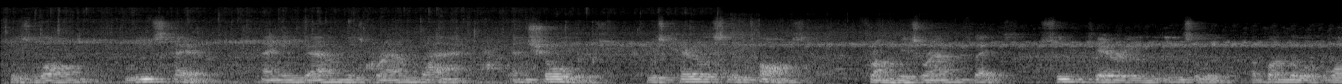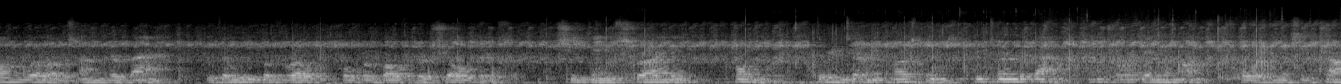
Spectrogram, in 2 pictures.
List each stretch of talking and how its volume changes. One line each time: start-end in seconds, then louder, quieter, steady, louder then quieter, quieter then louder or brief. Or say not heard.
0.0-26.7 steady.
